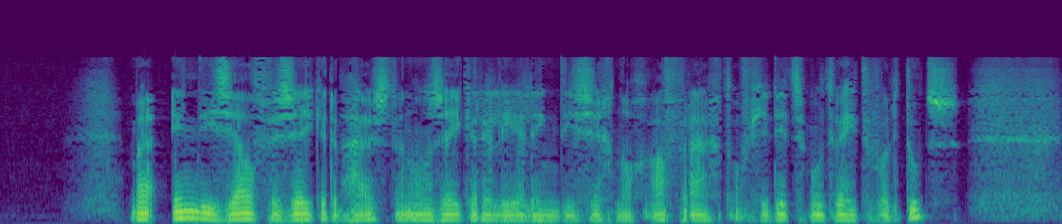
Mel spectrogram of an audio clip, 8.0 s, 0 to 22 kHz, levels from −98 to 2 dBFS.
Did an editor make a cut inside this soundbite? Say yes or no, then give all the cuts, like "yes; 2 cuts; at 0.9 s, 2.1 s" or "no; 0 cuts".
yes; 1 cut; at 2.6 s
